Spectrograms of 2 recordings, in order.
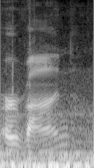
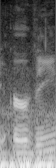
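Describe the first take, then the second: First: The second syllable has a full vowel. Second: The second syllable has a reduced vowel.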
